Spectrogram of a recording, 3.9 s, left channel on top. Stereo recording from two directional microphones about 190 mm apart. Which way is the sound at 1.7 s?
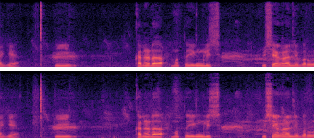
10° left (ahead or behind).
